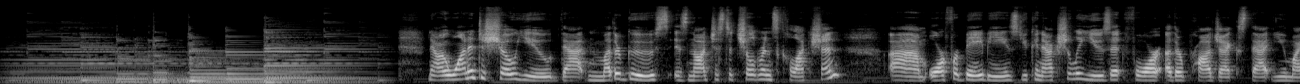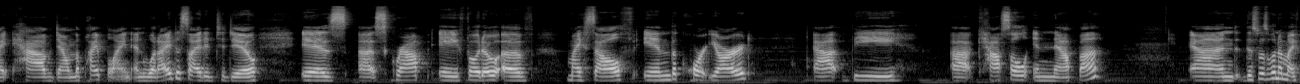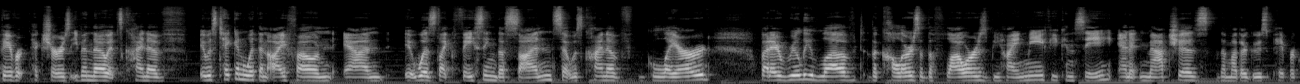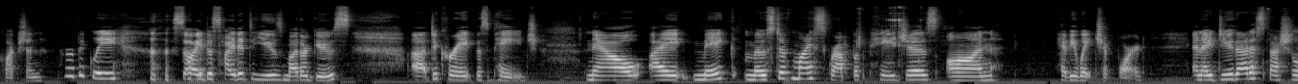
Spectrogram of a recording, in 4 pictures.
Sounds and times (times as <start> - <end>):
Music: 0.0 - 51.9
Speech: 4.0 - 24.1, 24.9 - 49.0, 49.6 - 51.9.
